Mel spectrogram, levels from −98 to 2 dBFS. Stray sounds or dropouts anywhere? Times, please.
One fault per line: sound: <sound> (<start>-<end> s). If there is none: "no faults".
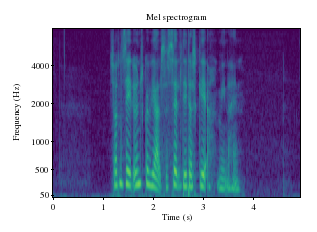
no faults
